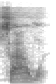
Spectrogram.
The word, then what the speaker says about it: Samhain: called the Festival of Samhain, or Samhain. Samhain is the way pronounce right. it. Yeah, it's not correct. Samhain is correct.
